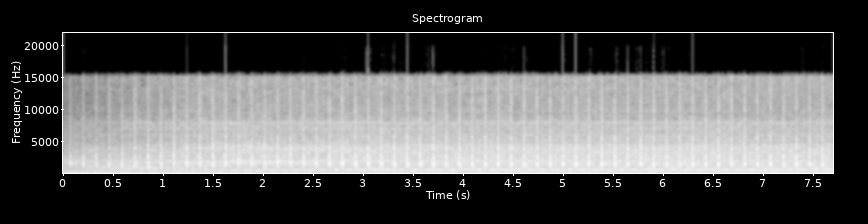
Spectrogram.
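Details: VW T5 AXD diesel at steady idle: a sharp, even metallic tick about four times a second over the diesel clatter. The knock is unexplained and its cause has not yet been found.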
